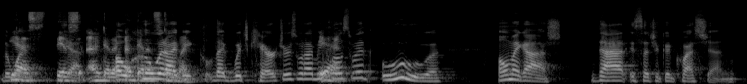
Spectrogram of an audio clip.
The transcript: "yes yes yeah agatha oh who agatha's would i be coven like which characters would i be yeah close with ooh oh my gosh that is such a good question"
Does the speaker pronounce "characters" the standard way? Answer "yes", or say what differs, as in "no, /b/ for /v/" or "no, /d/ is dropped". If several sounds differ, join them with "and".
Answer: yes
